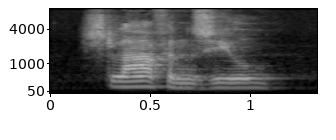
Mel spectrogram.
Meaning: a servile disposition/character
- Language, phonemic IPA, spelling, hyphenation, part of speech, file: Dutch, /ˈslaː.və(n)ˌzil/, slavenziel, sla‧ven‧ziel, noun, Nl-slavenziel.ogg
